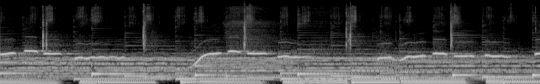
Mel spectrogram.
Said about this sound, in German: Er ist noch nicht unten. Pfeif noch ein bisschen weiter. Jetzt ist er da.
